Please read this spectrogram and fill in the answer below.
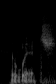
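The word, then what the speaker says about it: The VVitch: It's spelled Witch with 2 V's instead of a W, but that's misleading. It's just Witch.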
